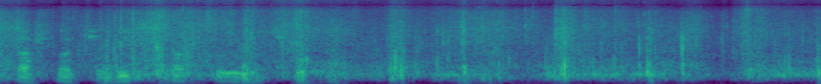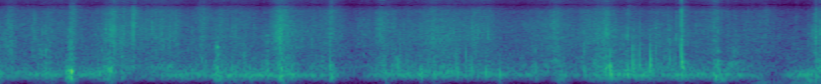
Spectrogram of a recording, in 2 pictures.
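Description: Boots crunch and scuff on rocky ground through dry grass.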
